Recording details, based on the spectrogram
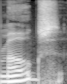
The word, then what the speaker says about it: Moog: You know, the one M-O-O-G, which most people pronounce Moog, which I pronounced Moog for decades, only to find out it's actually pronounced Moog, as in Robert Moog.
